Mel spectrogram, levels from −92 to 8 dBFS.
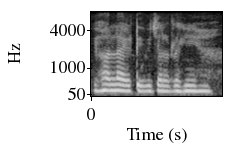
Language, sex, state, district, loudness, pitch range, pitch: Hindi, female, Uttar Pradesh, Shamli, -13 LUFS, 185-195 Hz, 190 Hz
